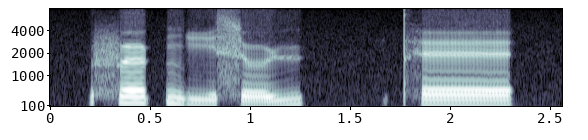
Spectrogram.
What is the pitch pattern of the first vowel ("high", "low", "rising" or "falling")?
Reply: high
